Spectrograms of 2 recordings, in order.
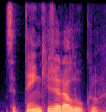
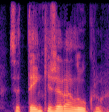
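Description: Both takes have the same delivery.

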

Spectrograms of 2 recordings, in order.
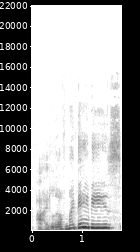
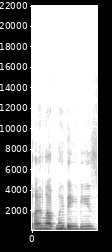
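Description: First: I love my babies said high and loud, stretched out on babies; gushing, high and loud. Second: Sincere reassurance after the gush; softer sincere repeat. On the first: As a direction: swoop up high and gush over the babies. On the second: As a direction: come back down and mean it. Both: Real, not acted. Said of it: "Don't get me wrong".

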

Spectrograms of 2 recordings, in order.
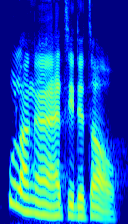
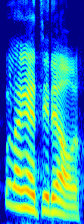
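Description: First: Low-pitched, casual Brabant dialect; lightly put-on Brabant Dutch; Brabant accent. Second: Fuller, livelier Brabant dialect; jokey Brabant Dutch, pitched up and out; Brabant accent. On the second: Acted. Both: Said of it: "Dat is Brabant".

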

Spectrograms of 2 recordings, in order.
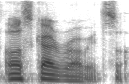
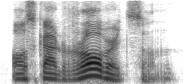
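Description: First: Said in the usual way. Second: "Oscar Robertson" said slowly and louder, landing on "Robertson"; drawn-out emphatic "Oscar Robertson"; emphatic repeat. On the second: Real, not acted. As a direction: lean on "Robertson", slow and firm.

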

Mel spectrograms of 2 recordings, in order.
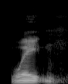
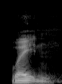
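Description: No difference in how they are said.

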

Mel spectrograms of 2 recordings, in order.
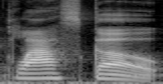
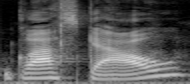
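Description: First: Said in the usual way. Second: Glasgow said as "glass cow", ending rhyming with now; American mispronunciation of Glasgow. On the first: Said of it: "it's just that I pronounced it". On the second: Shown as a demonstration. Guest showing how most Americans say it, Glasgow pronounced like "glass cow". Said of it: "it's a picture of a glass cow".

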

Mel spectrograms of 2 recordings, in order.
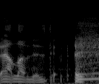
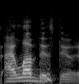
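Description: First: Breathy, barely audible adoring murmur; awed near whisper. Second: Said in the usual way. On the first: Real, not acted. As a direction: let it fall to a hushed sigh.

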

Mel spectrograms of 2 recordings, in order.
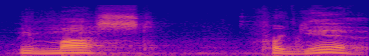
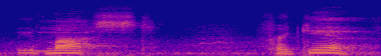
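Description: First: Said in the usual way. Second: Softer "We must forgive.", almost under the breath; quiet echo. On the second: Acted. Pastor repeating the call to his congregation, softer. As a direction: let "We must forgive." fall away softly, like a quiet echo.

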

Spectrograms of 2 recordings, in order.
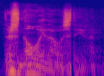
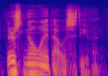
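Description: First: Whispered, disbelieving repeat. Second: Said in the usual way. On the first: Retold or imitated. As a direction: drop to a whisper on "There's no way that was Steven". Teacher's quote repeated twice.

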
